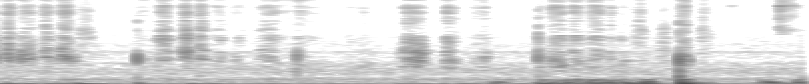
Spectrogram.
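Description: A wooden coloured pencil rubs and scratches across the paper page of an open paperback colouring book on a table while the other hand flattens the page. Quiet, dry scratchy strokes come in quick, bright bursts, with a few soft low thumps and rumbles near the end.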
